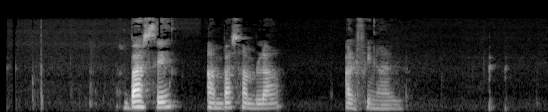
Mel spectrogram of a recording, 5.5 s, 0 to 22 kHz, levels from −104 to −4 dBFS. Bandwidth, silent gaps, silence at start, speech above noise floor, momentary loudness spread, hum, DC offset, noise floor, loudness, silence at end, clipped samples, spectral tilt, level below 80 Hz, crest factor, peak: 11.5 kHz; none; 1.25 s; 52 dB; 24 LU; none; under 0.1%; -78 dBFS; -27 LUFS; 1.5 s; under 0.1%; -3.5 dB/octave; -80 dBFS; 28 dB; -2 dBFS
